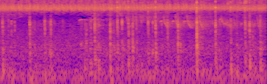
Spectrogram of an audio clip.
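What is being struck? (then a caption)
Plastic laptop keyboard. Long painted nails and fingertips type and tap on the plastic keys of a black laptop keyboard. The result is a quiet, irregular stream of sharp, bright clicks and soft thuds, with a few louder taps standing out, over a steady high hiss.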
